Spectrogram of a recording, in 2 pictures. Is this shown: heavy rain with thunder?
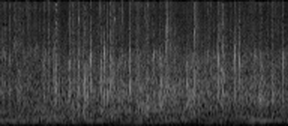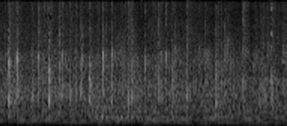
no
